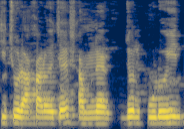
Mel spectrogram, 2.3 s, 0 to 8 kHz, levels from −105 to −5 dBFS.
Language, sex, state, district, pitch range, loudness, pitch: Bengali, male, West Bengal, Dakshin Dinajpur, 140-150 Hz, -16 LUFS, 145 Hz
